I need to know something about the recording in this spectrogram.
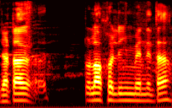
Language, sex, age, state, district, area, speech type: Santali, male, 45-60, Jharkhand, Bokaro, rural, spontaneous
